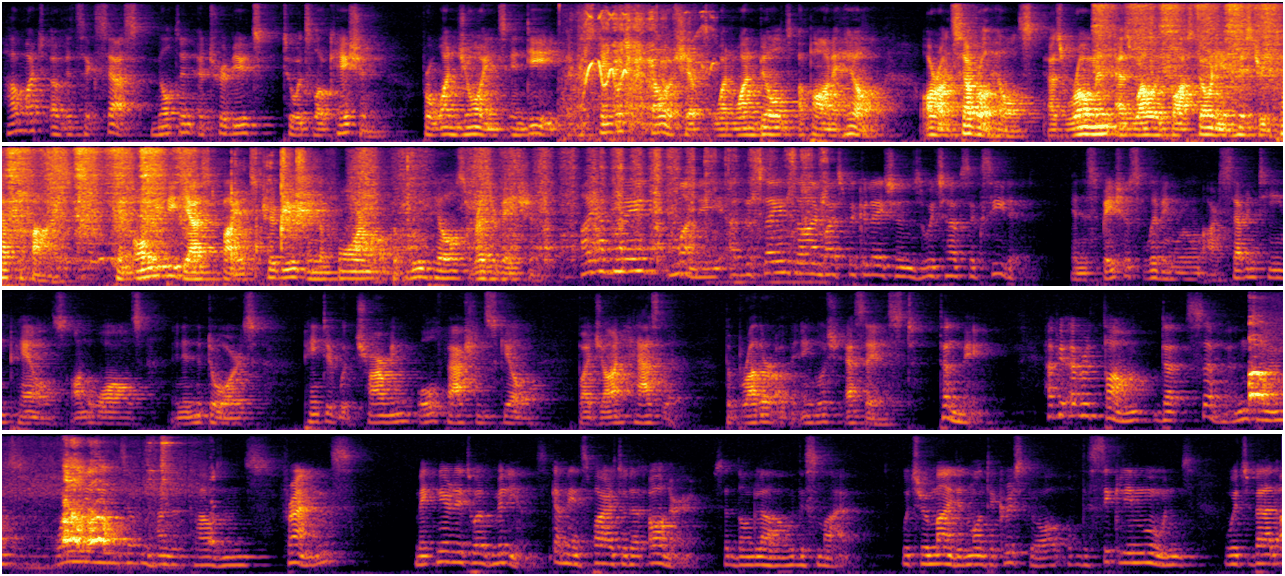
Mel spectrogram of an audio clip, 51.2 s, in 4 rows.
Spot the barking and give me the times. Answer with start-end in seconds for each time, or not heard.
38.0-40.5.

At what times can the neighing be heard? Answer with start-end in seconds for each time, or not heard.
5.5-7.2.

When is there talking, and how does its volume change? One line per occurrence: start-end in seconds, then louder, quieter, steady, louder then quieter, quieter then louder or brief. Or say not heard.
0.0-51.2 quieter.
